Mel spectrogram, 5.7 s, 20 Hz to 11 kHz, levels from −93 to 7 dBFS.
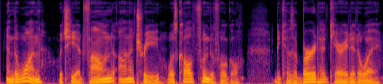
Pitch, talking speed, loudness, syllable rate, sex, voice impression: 95 Hz, 210 wpm, -16 LUFS, 5.7 syllables/s, male, masculine, middle-aged, thick, tensed, powerful, soft, clear, cool, sincere, calm, mature, friendly, reassuring, wild, lively, slightly kind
